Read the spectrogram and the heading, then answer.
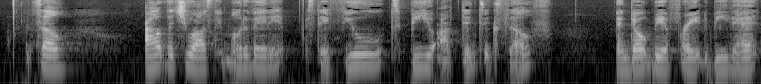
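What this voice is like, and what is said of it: Strained voice cutting in and out. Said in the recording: “I kind of struggled through this podcast because my voice is going in and out”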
